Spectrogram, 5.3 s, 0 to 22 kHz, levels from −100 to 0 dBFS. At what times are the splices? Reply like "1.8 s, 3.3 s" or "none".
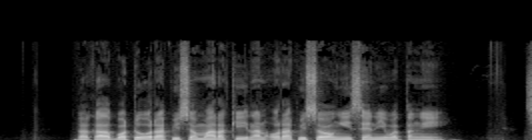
none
